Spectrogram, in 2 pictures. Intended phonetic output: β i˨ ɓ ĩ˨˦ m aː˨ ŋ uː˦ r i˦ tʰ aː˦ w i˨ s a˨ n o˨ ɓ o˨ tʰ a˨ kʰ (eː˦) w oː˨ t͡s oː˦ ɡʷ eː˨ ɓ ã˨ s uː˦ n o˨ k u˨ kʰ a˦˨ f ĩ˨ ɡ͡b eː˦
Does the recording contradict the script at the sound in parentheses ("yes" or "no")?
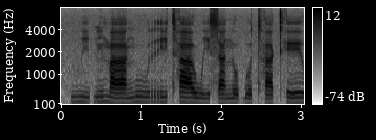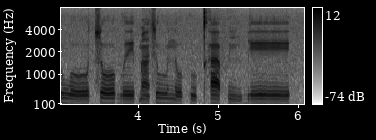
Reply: no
